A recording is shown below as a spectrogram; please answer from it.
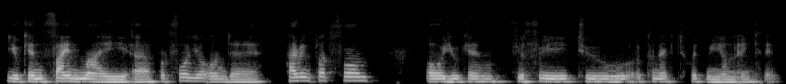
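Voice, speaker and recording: A man's voice: mid-range voice, fairly even intonation, unhurried, mellow, lo-fi sound. A man from Italy, presenting his student web project in a live online demo and explaining it step by step with frequent hesitations.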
